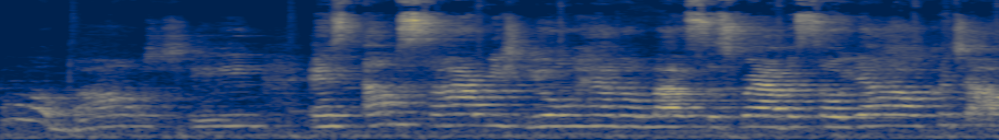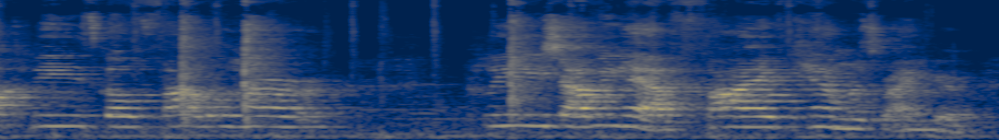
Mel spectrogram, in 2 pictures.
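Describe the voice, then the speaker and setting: A woman's voice: high-pitched, steady tone, a little slow, music in the background. A woman over fifty, chatting casually with friends on a trip and gushing with praise. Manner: effusive, repeats herself, loud bursts. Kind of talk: casual chat. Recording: echoey room from far off.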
